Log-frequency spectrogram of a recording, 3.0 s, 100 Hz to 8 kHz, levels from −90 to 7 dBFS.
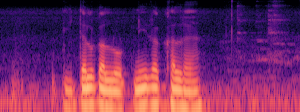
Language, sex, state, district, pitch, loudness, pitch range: Hindi, male, Bihar, Patna, 125 Hz, -15 LUFS, 115-130 Hz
